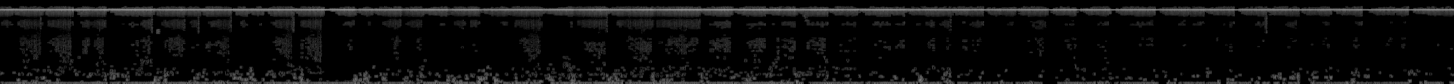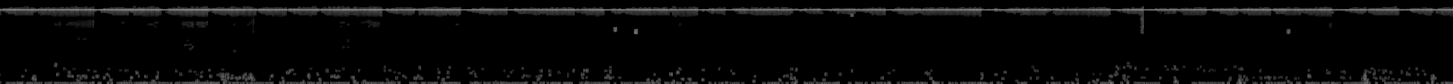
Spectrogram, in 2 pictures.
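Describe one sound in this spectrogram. Electric guitars play loudly in a live rock band.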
